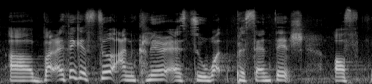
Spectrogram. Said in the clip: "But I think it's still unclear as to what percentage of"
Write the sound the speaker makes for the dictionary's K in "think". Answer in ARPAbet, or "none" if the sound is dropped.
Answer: K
